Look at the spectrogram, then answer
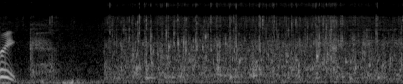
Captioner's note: creek babbling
